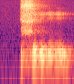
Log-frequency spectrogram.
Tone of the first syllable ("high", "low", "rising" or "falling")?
low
